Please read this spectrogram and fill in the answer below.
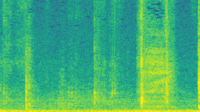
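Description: Faint rustling and soft clicks of paper as a page of a hardcover picture book is turned, with a slightly louder rustle about a second and a half in.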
